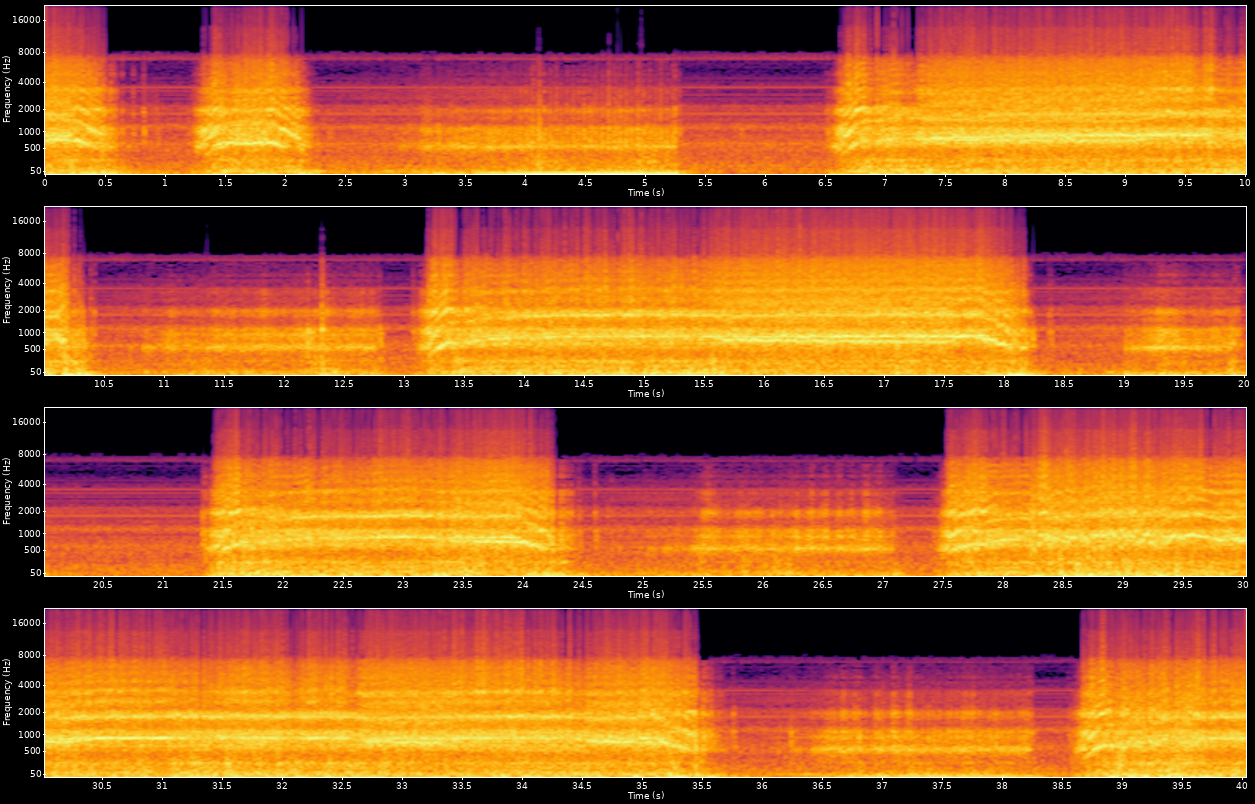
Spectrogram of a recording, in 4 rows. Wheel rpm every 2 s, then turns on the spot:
80, 30, 10, 110, 210, 40, 50, 220, 200, 20, 40, 210, 40, 40, 210, 230, 220, 160, 20, 120.
0-6 10-12 18-20 24-26 36-38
